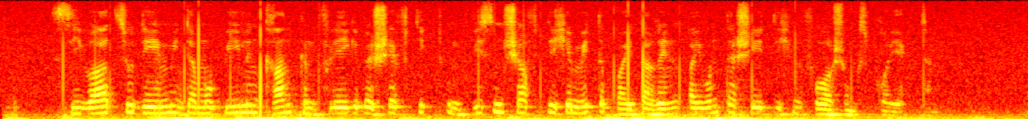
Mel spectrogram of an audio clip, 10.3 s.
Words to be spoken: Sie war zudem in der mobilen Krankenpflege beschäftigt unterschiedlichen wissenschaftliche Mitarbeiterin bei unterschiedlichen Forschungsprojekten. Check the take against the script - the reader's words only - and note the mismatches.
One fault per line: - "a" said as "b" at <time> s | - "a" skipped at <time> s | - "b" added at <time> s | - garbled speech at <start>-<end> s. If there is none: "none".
- "unterschiedlichen" said as "und" at 4.5 s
